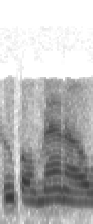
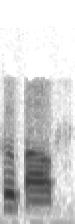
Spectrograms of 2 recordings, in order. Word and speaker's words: hupomeno: There's the Greek word hupomeno, which that's in the Koine pronunciation,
